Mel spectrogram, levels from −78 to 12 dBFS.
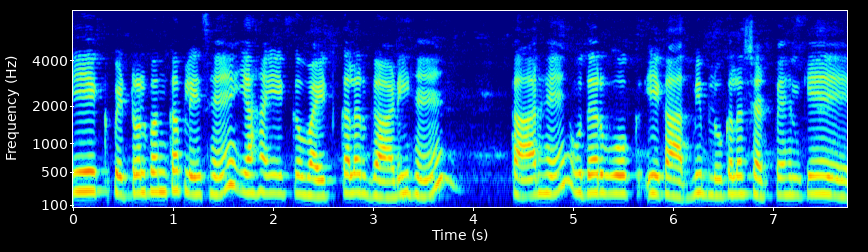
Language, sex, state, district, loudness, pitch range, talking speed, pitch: Hindi, female, Chandigarh, Chandigarh, -17 LUFS, 210-240 Hz, 180 wpm, 230 Hz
